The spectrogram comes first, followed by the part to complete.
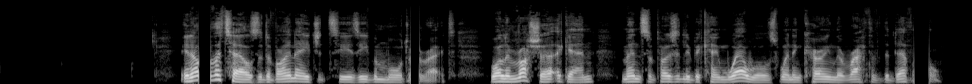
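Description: At 1.99 to 2.11 s, 4.10 to 4.20 s and 9.14 to 9.29 s the speech drops abruptly to silence for 121, 91 and 154 ms, then resumes, first with "tales the divine agency" and second right after "agency is even more". These gaps are likely Bluetooth stalls: radio interference delayed packets, the headphone buffer emptied, and playback halted until retransmitted packets arrived.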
